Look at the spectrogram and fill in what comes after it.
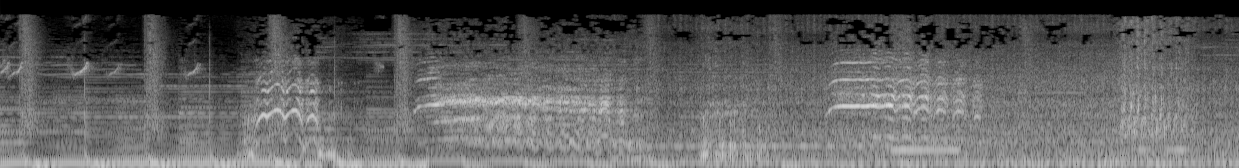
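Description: Horse whinnying several times, each neigh a shaky, wavering call, over background music that has a steady beat in the first few seconds.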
